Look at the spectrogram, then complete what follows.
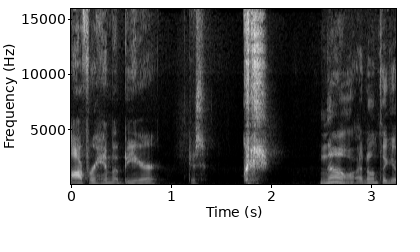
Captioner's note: imitates can hissing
